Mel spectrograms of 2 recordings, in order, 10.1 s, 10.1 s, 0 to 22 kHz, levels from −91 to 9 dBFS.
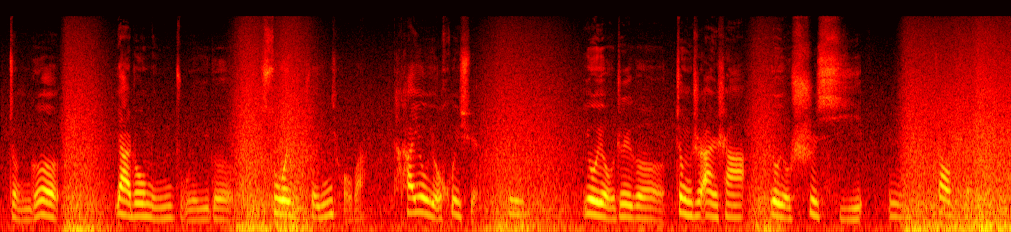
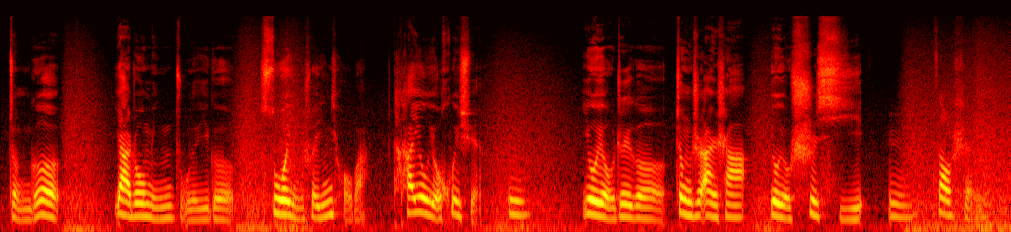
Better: second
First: wind noise on the microphone; heavy; 8 dB below the speech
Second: wind noise on the microphone; occasional gusts; 20 dB below the speech

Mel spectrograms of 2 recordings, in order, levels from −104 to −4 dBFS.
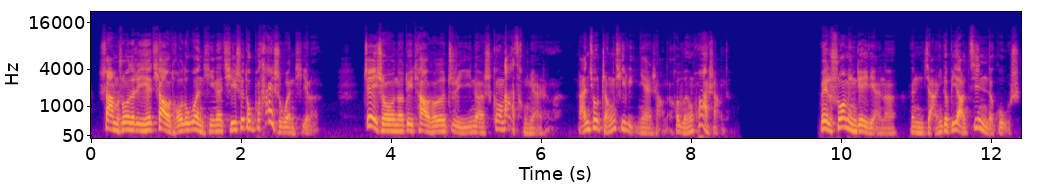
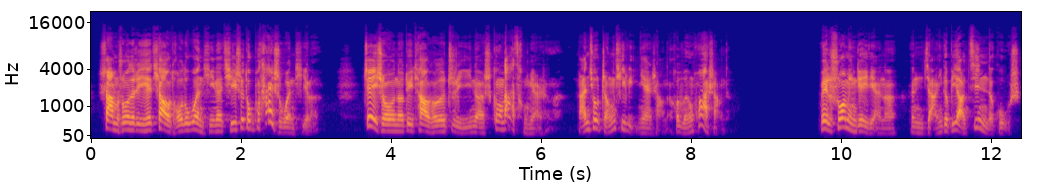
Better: first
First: none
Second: thin; very; fading below 800 Hz

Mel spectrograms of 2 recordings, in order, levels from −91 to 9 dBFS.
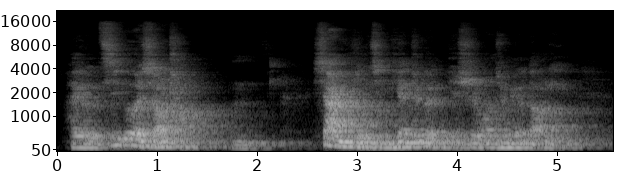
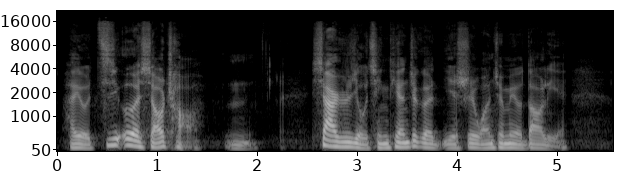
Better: second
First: off-mic speech; far // room echo; strong; dies away in 1.1 s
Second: none

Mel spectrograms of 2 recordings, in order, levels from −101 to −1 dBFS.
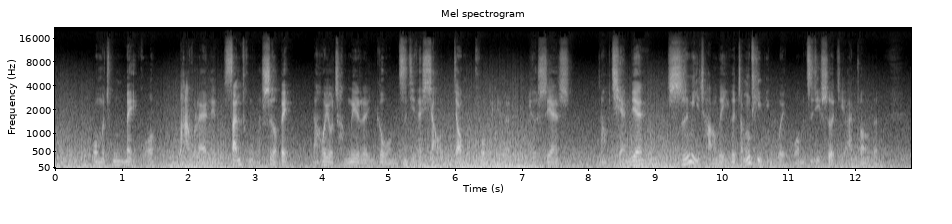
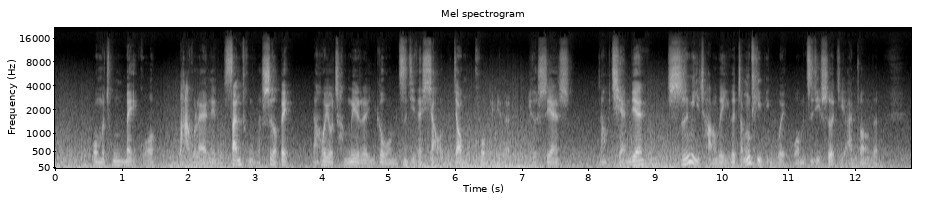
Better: second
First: wind noise on the microphone; heavy; 8 dB below the speech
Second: wind noise on the microphone; occasional gusts; 15 dB below the speech

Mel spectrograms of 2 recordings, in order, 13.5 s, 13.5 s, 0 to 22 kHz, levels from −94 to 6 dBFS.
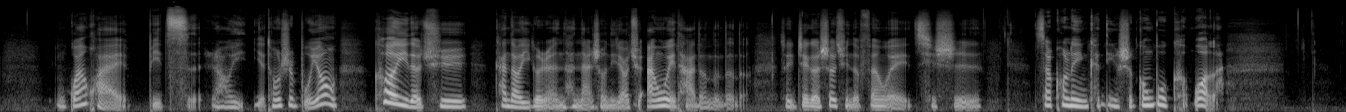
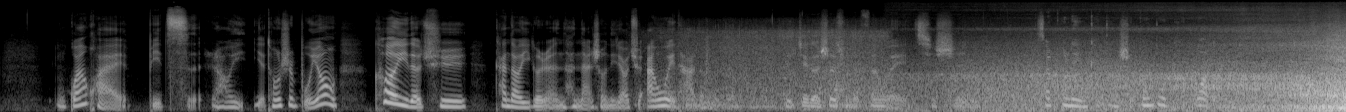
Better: first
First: none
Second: train or aircraft noise; very loud; from 7 s on; 4 dB above the speech

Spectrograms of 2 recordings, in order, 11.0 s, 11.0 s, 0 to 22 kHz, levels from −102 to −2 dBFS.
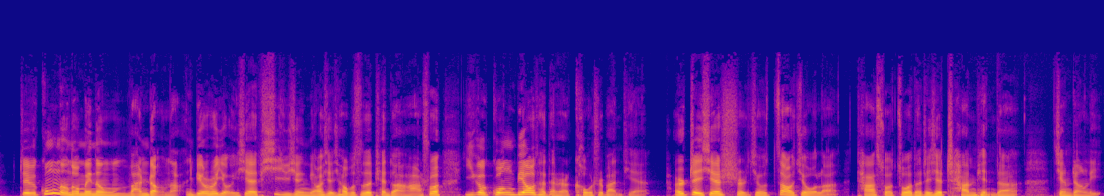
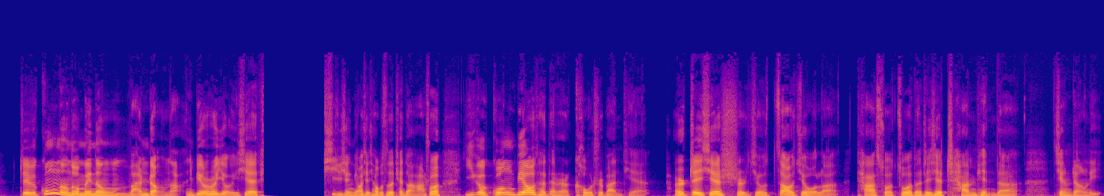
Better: first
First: none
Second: audio freezing; at 2.5 s for 0.5 s

